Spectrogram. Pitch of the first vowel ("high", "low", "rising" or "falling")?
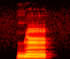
low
